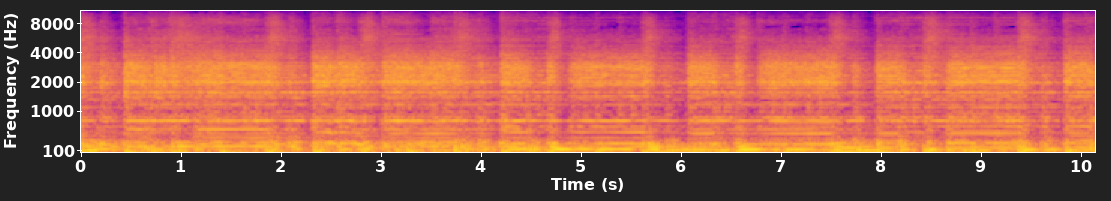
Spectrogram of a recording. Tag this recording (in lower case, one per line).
electric guitar
guitar
strum
music
plucked string instrument
musical instrument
